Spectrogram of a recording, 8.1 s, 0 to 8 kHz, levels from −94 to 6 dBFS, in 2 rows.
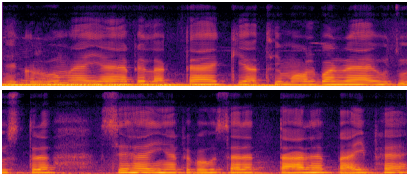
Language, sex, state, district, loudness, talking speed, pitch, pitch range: Hindi, male, Haryana, Charkhi Dadri, -15 LUFS, 185 wpm, 155 Hz, 145-160 Hz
